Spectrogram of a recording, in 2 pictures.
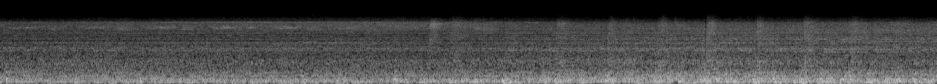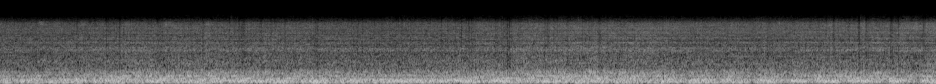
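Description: Trenitalia Medie Distanze passenger coaches rolling past close by, their wheels rumbling on the rails with a light clatter over the track joints, getting louder toward the end.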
